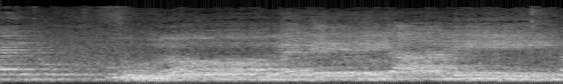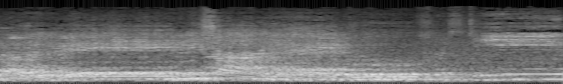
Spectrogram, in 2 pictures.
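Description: A group of adults singing a slow Hindi prayer song together, unaccompanied, in long held notes. There are short breaks for breath about half a second in and again near the end.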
